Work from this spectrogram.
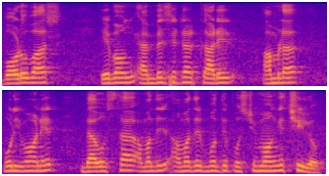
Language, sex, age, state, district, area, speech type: Bengali, male, 45-60, West Bengal, Paschim Bardhaman, urban, spontaneous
